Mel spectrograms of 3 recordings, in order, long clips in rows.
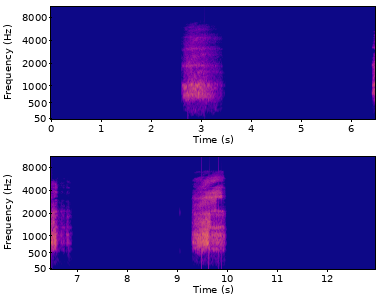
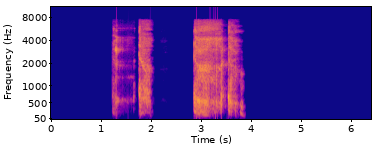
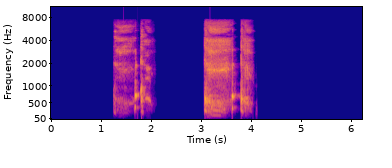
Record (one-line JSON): {"exhalation_length": "13.0 s", "exhalation_amplitude": 3837, "exhalation_signal_mean_std_ratio": 0.24, "cough_length": "6.4 s", "cough_amplitude": 31018, "cough_signal_mean_std_ratio": 0.33, "three_cough_length": "6.2 s", "three_cough_amplitude": 30973, "three_cough_signal_mean_std_ratio": 0.35, "survey_phase": "beta (2021-08-13 to 2022-03-07)", "age": "45-64", "gender": "Female", "wearing_mask": "No", "symptom_new_continuous_cough": true, "symptom_runny_or_blocked_nose": true, "symptom_sore_throat": true, "symptom_abdominal_pain": true, "symptom_fatigue": true, "symptom_headache": true, "symptom_other": true, "symptom_onset": "4 days", "smoker_status": "Never smoked", "respiratory_condition_asthma": false, "respiratory_condition_other": false, "recruitment_source": "Test and Trace", "submission_delay": "1 day", "covid_test_result": "Positive", "covid_test_method": "RT-qPCR", "covid_ct_value": 16.4, "covid_ct_gene": "ORF1ab gene", "covid_ct_mean": 17.0, "covid_viral_load": "2700000 copies/ml", "covid_viral_load_category": "High viral load (>1M copies/ml)"}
